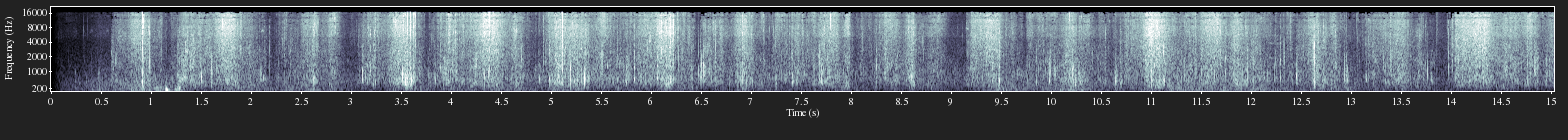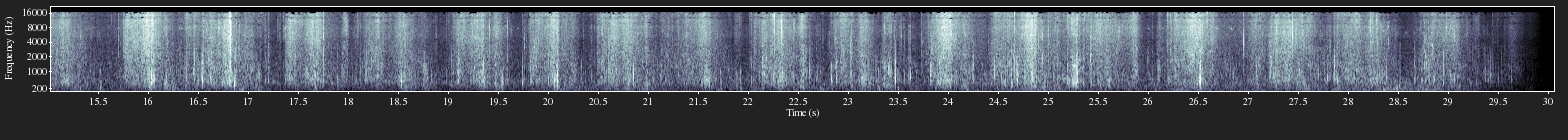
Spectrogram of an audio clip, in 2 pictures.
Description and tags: Walking in long dry grass Ver01
Walking on a gravel path. Medium pace, some birds in the bg. Recorded on a Zoom F8 with a MKH50 mic.
footsteps, gravel, walking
